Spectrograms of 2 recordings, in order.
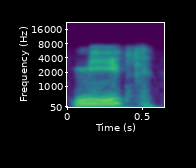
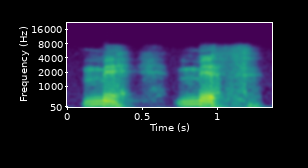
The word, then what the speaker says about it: myth: one here is myth so this Y is going to be a uh a short I sound instead of a long e okay so instead of me meth it's I myth myth okay good good all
